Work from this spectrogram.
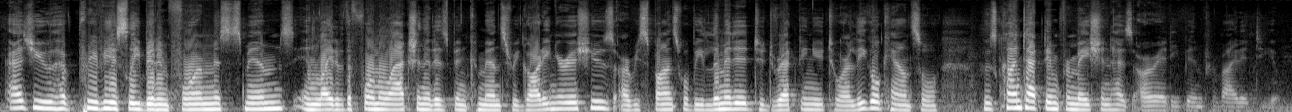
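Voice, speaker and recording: Board official: woman, clean mellow voice, slightly low, reading formally and evenly. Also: smooth. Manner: formal, measured. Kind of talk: formal scripted statement read aloud. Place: public meeting room.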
